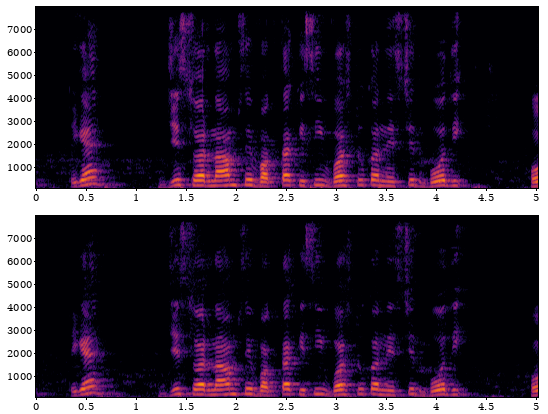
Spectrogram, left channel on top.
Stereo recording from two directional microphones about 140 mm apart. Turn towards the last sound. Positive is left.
turn(degrees=25)  # may be behind; listen again after turning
